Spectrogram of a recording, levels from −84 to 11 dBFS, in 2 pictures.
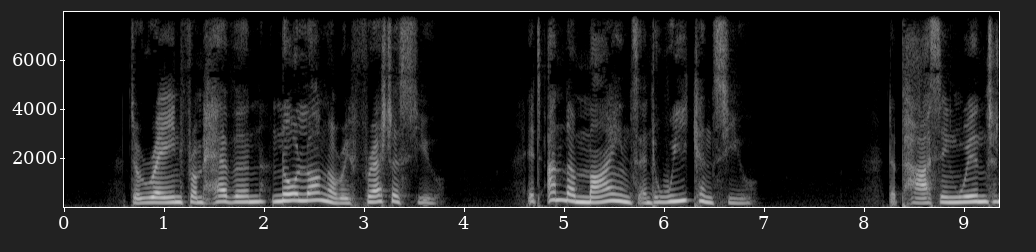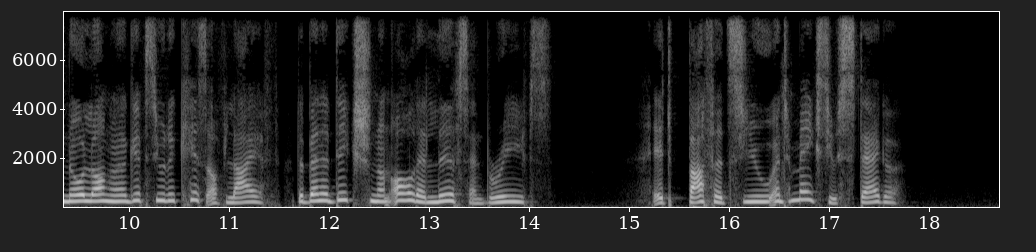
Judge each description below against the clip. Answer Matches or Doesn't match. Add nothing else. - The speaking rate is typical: Doesn't match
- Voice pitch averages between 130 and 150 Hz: Doesn't match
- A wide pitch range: Doesn't match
